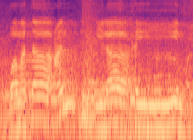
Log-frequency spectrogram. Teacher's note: Tanwin bertemu dengan Hamzah ya. Okey. Jelas dan nyata. Izhar halqi.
